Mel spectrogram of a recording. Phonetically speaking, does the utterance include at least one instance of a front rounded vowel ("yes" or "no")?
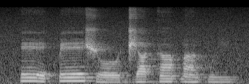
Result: no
